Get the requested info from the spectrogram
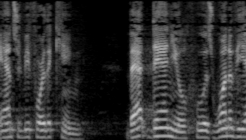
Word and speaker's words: Daniel: The name Daniel has 3 syllables. You pronounce it Daniel. And each one of those syllables in Hebrew has a meaning. Dan means judge. The little E sound in the middle is the Hebrew word for my. And El, the Hebrew word for God.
